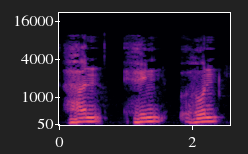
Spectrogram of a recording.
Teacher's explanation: اس کو نچلے حرف سے، یعنی کہ جو ہمارا حلق کا نچلا حصہ ہے وہاں سے ادا ہوگا یہ ہا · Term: حلق والا حرف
